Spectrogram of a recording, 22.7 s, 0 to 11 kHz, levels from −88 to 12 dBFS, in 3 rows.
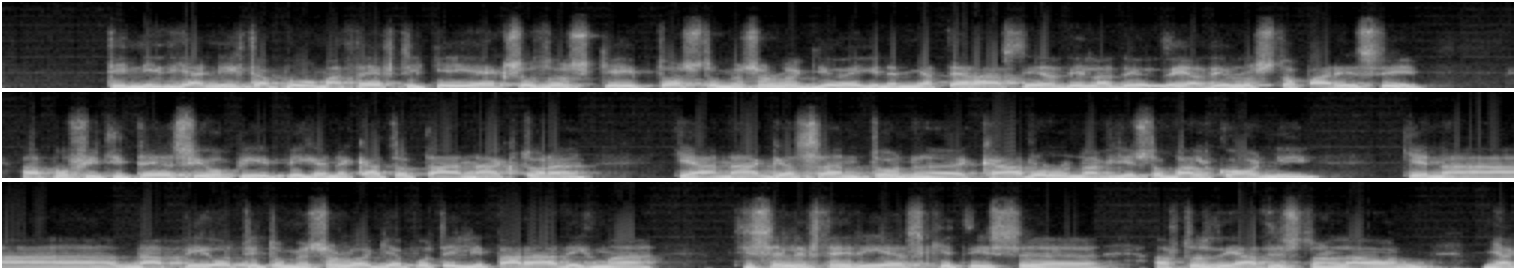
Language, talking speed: Greek, 135 wpm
